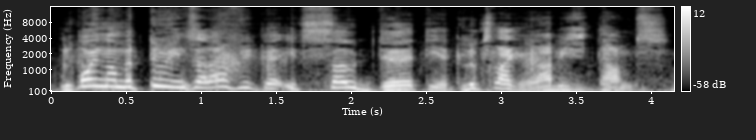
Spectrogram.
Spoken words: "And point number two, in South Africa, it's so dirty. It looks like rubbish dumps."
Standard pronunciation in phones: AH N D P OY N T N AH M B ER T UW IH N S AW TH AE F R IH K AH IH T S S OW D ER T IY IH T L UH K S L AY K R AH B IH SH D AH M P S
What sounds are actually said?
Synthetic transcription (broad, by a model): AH N P OY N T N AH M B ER T UW IH N S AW T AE F R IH K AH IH T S S OW D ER T IY IH T L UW K S L AY K R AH B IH S D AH M P S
